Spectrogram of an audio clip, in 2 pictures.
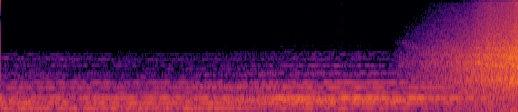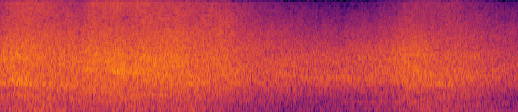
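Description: Broad rushing road noise from a luxury seven-seat car swells up after a steady tonal drone, peaking twice over several seconds with no voices present.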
